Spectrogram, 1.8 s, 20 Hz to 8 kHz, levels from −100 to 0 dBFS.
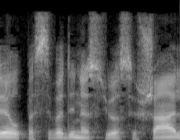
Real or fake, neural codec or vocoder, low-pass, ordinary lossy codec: real; none; 7.2 kHz; MP3, 48 kbps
